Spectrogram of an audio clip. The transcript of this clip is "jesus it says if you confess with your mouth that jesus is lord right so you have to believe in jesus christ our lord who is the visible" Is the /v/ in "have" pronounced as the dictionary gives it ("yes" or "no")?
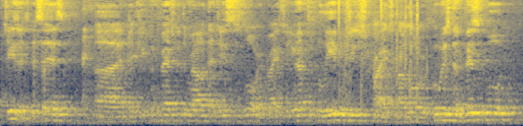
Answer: no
